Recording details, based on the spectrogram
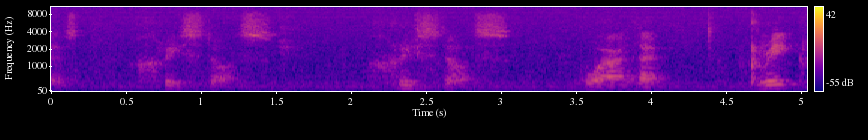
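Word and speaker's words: Χριστός: CH it's not pronounced that's K but it's pronounced as Christo's Christo's why that Greek letter Chi written with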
